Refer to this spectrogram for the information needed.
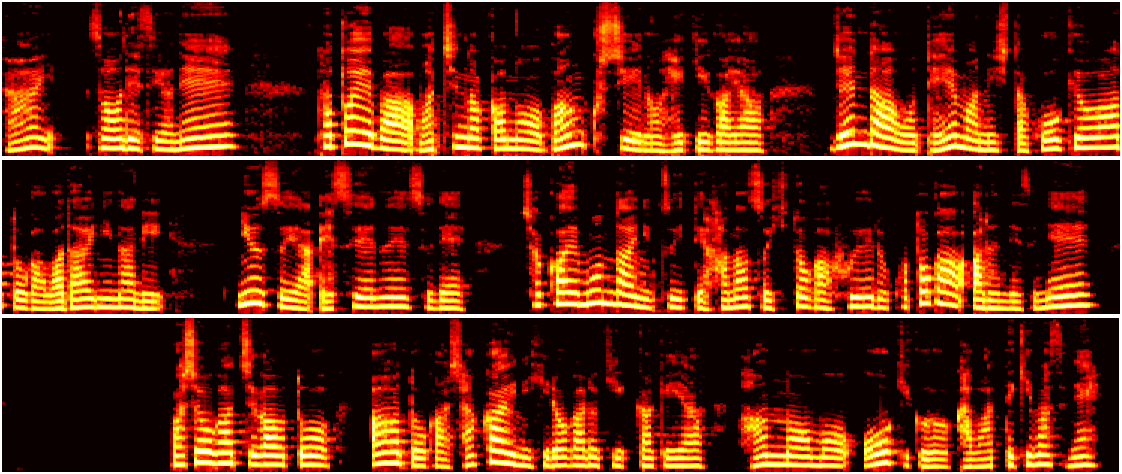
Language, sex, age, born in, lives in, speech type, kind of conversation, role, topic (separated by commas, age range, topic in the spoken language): Japanese, female, 40-44, Japan, Japan, read, expert-assistant, expert, 有名な美術作品を全く違う時代や場所で作ったら、どんな特徴になるでしょう？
